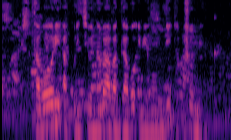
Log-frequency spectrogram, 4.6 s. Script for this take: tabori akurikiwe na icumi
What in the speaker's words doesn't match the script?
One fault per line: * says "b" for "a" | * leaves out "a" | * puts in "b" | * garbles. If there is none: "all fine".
* puts in "ba bagabo ibihumbi"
